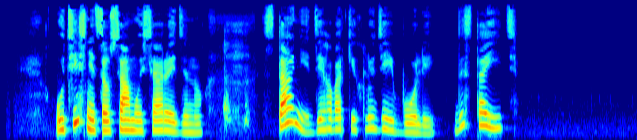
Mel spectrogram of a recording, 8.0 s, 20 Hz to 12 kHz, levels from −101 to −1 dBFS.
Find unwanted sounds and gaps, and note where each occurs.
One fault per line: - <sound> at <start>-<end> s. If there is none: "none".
- cough at 2.8-3.2 s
